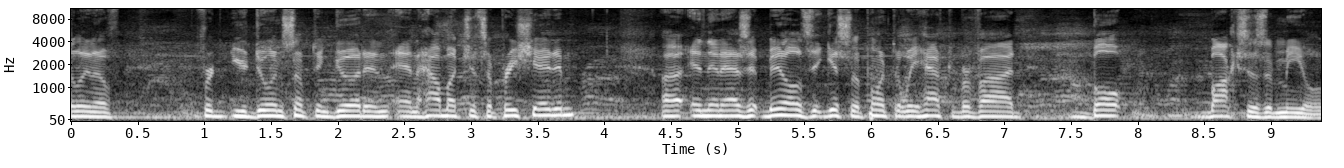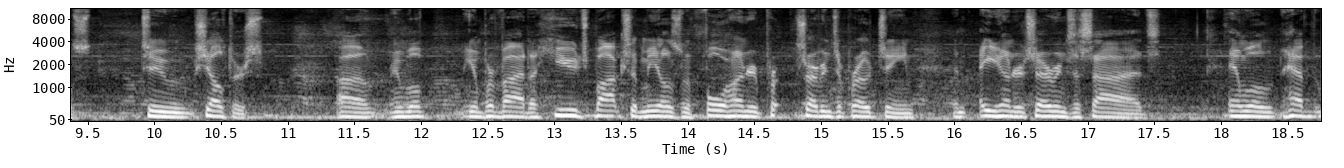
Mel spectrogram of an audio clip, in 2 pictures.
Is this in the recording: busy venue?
yes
